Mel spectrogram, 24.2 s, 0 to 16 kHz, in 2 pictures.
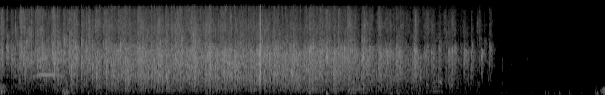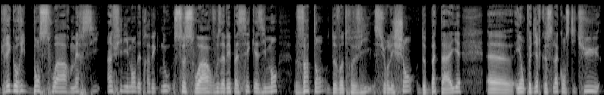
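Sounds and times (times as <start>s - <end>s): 
large audience applauding a guest author: 0.0s - 10.0s
speech: 12.2s - 24.1s.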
